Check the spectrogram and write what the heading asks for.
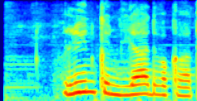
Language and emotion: Russian, neutral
